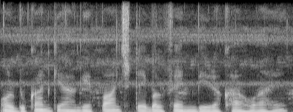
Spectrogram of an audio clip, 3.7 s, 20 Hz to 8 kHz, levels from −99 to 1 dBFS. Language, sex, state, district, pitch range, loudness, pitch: Hindi, male, Arunachal Pradesh, Lower Dibang Valley, 95-100 Hz, -19 LUFS, 95 Hz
